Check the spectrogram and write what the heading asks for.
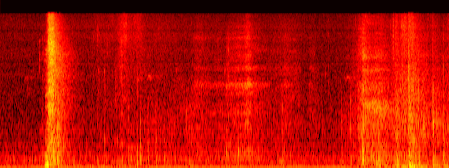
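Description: A dog gives one short, loud huff about half a second in. Faint shuffling follows, getting louder near the end.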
